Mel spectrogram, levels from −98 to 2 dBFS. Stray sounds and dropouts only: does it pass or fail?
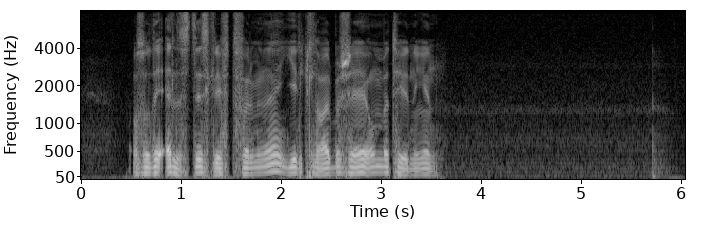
pass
